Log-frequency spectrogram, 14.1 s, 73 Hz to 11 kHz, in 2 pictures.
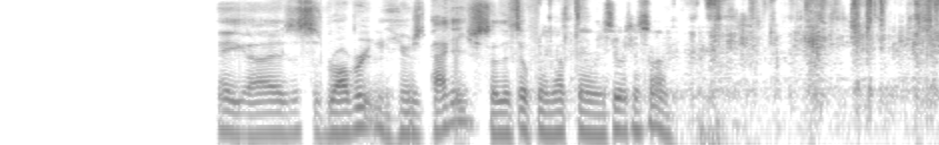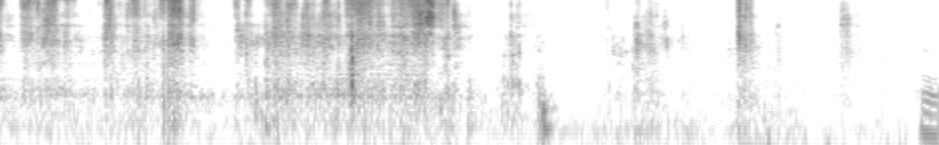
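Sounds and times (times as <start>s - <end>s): packaging crinkles and clicks: 5.2s - 11.1s
package tearing and rustling: 5.4s - 10.6s.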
